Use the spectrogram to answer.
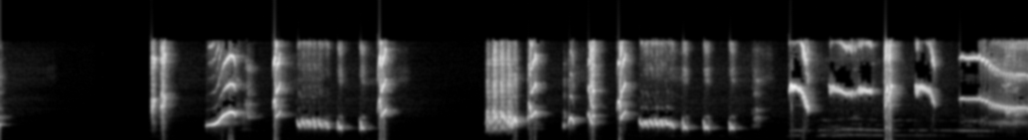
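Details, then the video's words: Orange-headed thrush song meant for tutoring young or silent thrushes: after a short silence, varied bursts of high chirps, slurred whistles and fast rattling trills, with gaps between phrases. "GACOR Dorr Kicauan Joss ANIS MERAH Pancingan Masternya Para JUARA."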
